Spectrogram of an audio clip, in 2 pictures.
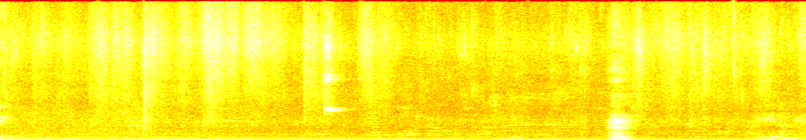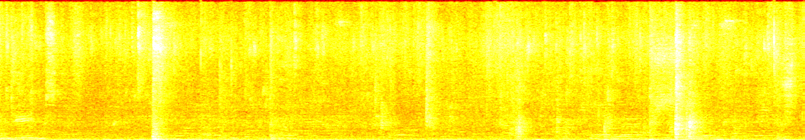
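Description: A straight razor scrapes across facial stubble.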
